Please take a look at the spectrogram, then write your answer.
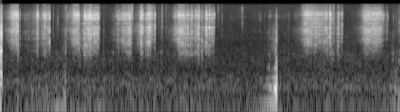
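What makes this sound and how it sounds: A knife with an orange handle scrapes across a solid disc of compressed pale green baking soda/chalk held in the hand over a bowl, shaving off crumbly powder. Repeated bright, hissy scraping strokes come with soft gaps between them. A sharp low thump lands near the end.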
